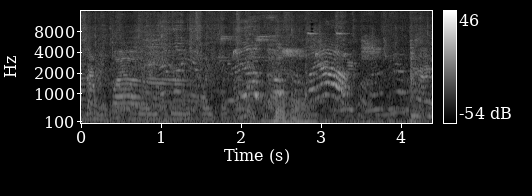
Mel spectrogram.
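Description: Children's excited voices and chatter from people at the glass, with a high voice sweeping up and down about two to three seconds in. The lions make no sound that stands out.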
